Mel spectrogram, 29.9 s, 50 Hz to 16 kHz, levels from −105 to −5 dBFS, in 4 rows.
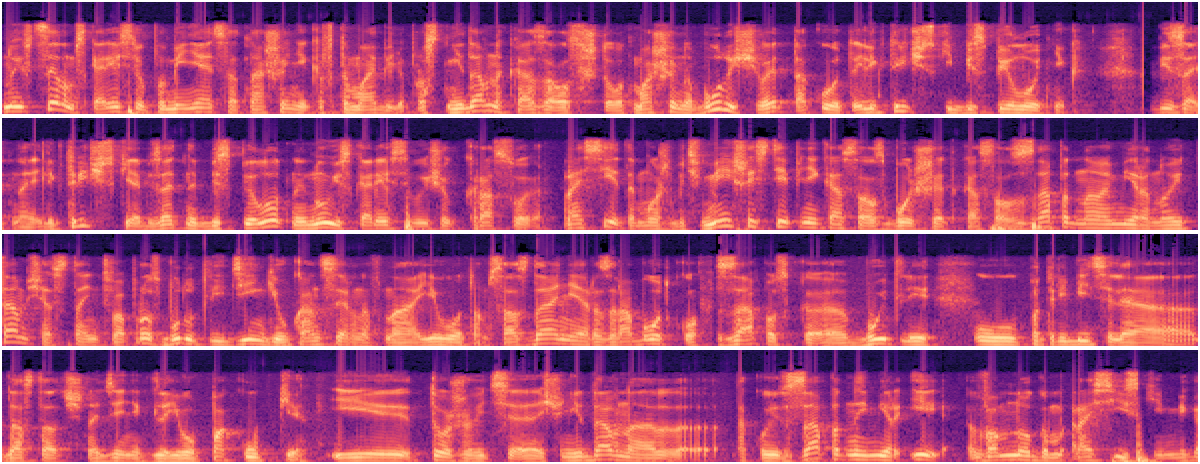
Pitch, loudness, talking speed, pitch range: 115 Hz, -18 LUFS, 170 wpm, 100-130 Hz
